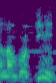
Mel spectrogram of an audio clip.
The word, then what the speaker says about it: Lamborghini: a lamborghini it's the lamborghini correct it's gh in the lamborghini brand name and that is a hard g right like hey coincidence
